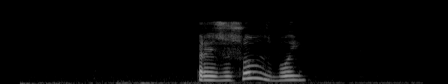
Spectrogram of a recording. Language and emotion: Russian, neutral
